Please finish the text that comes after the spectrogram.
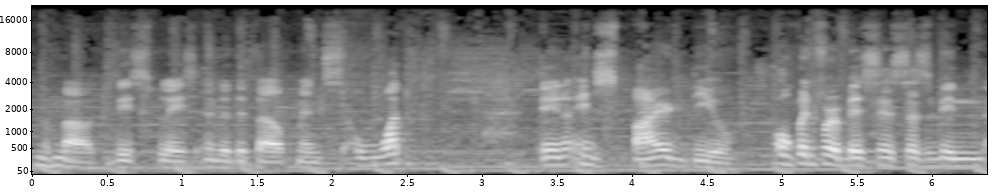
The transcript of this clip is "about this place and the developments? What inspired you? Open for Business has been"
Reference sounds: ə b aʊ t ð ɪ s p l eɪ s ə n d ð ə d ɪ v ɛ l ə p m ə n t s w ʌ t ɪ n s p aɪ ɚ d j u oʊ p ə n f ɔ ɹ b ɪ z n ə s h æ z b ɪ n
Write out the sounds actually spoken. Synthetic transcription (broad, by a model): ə b aʊ t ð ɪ s p l eɪ s ə n d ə d ɪ v ɛ l ə p m ə n t s w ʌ t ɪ n s p aɪ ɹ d j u oʊ p ə n f ɔ ɹ b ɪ s n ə s h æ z b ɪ n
